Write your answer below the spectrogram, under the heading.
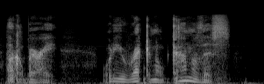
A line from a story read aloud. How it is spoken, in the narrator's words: their pulses slowed down, and Tom whispered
